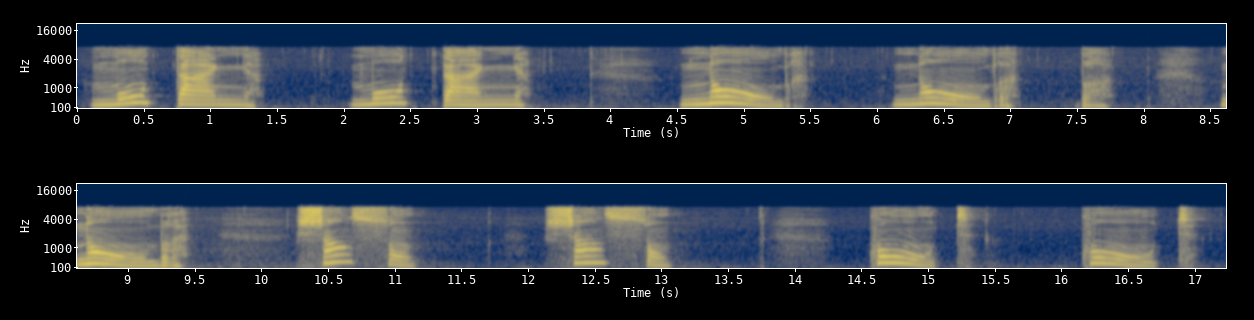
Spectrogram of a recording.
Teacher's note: la langue est en arrière, faire passer l'air par le nez et par la bouche. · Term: le son on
